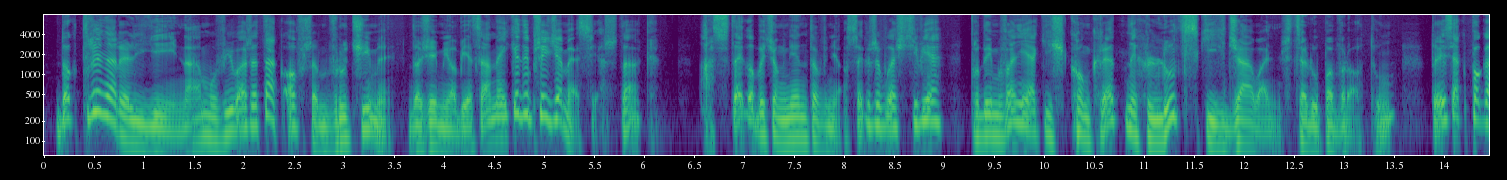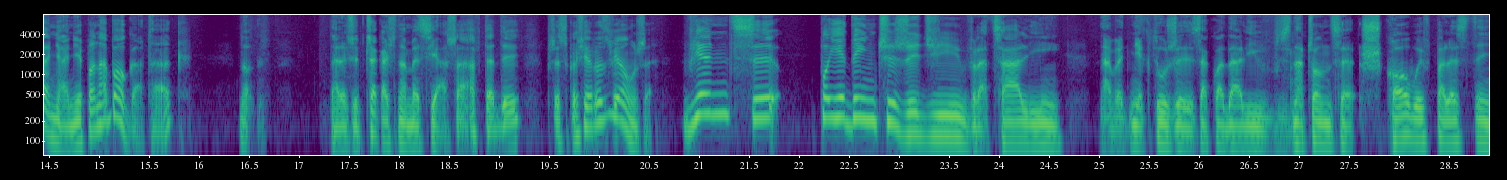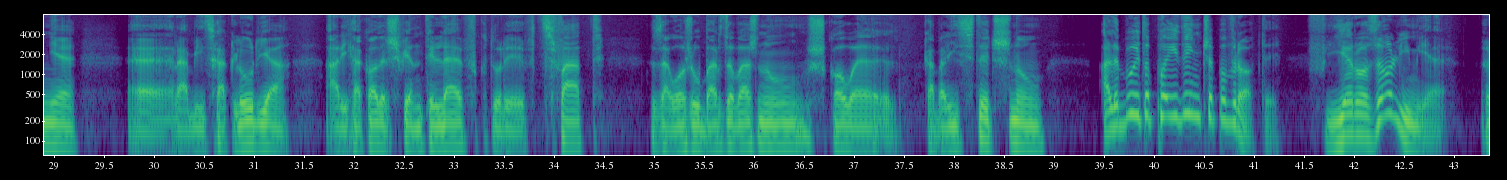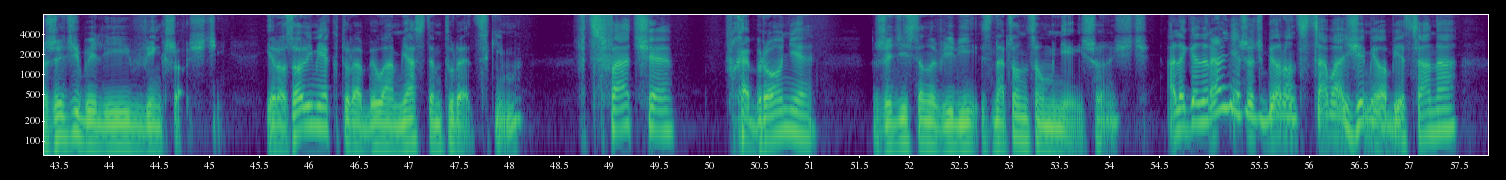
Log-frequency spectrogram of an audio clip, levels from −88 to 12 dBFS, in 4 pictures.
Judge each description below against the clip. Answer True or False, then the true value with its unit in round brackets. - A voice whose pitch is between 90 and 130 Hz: True (115 Hz)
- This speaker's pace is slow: True (105 wpm)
